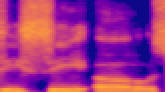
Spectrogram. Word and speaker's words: CC0: Written CC0, but pronounced CCO.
